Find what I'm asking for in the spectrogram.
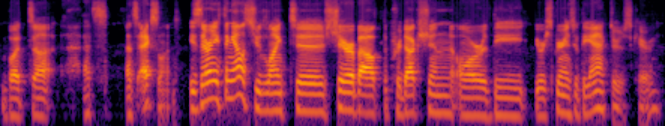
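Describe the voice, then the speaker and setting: A man hosting an online talk-back and making announcements in a halting way, often repeating himself. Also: medium pitch, lively intonation, a bit bright. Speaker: host.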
